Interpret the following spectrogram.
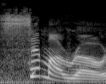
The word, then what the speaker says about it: Cimarron: company where the actually if these animatronic minors pronunciation is correct this is actually called Cimarron always looked like SEMA to me but I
